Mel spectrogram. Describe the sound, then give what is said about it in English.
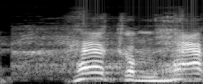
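A voice speaks a short word, then mimics coughing twice with voiced, exaggerated hacking sounds, clear rather than a real cough. “Let me try. I'll cough.”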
